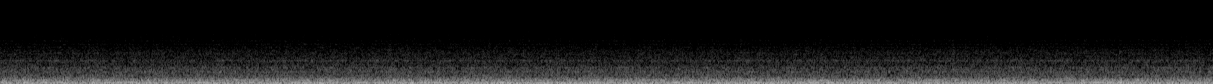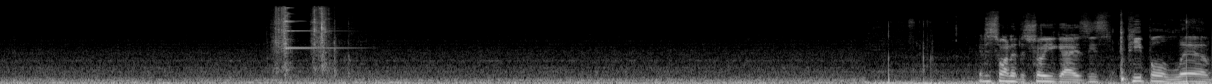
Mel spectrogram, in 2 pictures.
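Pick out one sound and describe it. A car engine idles with a low, steady hum, heard from inside the car.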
